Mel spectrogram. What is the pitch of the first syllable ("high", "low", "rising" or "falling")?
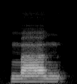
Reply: high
